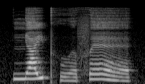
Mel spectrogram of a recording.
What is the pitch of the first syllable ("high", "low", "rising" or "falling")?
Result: rising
